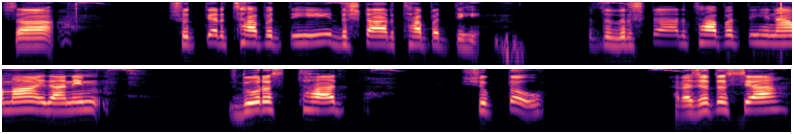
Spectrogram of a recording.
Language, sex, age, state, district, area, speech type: Sanskrit, male, 18-30, Karnataka, Mysore, urban, spontaneous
